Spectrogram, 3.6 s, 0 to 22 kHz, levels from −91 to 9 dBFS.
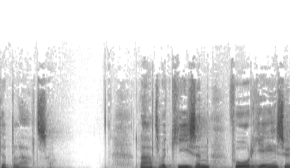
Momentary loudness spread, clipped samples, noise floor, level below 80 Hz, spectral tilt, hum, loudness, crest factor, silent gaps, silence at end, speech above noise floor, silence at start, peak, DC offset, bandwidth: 13 LU; under 0.1%; -69 dBFS; -62 dBFS; -3.5 dB/octave; none; -22 LUFS; 18 dB; none; 0 s; 47 dB; 0 s; -4 dBFS; under 0.1%; 14.5 kHz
